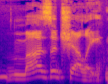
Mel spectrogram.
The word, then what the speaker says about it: Mazzucchelli: Batman Year One is written by Frank Miller and illustrated by David Mazzucchelli.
